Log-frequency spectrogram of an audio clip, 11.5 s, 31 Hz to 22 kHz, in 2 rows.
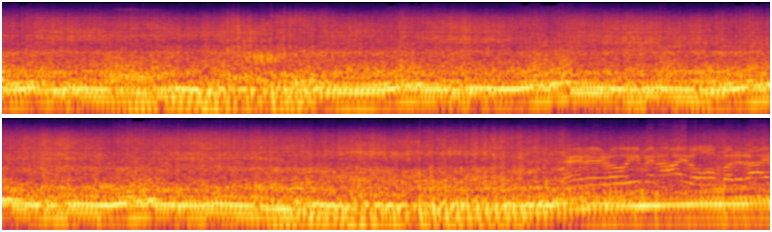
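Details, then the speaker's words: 1989 Harley-Davidson Tour Glide Evo, butterfly carb, held on choke: fast, busy, racing V-twin idle. Accelerator pump not working, idles way too high; plan is a carb clean, blowing out the idle jet, possibly an accelerator pump diaphragm. "Takes throttle really well with the choke on, but it's accelerator pump's not working and it's dead in the interim. So, this just needs a quick carb clean."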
